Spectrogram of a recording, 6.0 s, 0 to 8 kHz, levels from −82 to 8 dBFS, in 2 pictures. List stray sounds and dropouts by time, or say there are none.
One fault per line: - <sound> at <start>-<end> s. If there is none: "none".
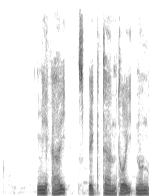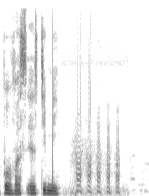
- laugh at 4.4-5.4 s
